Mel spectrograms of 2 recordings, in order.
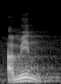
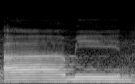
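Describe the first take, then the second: First: Both vowels are short. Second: Both vowels are long. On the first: It means trustworthy. "Pendek misalkan amin" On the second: It means grant our prayers. "Yang benar A-nya panjang, min-nya juga panjang"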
